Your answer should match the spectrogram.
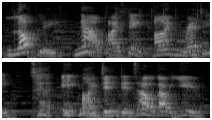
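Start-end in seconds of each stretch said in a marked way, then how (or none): none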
